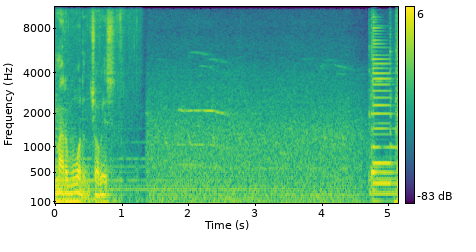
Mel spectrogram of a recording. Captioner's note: birds chirping; uplifting instrumental music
